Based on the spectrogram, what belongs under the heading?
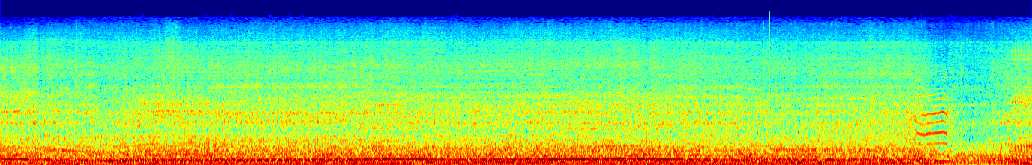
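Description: Snowmobile engine running steadily while the machine is ridden, with its pitch holding fairly even and easing slightly near the end.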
